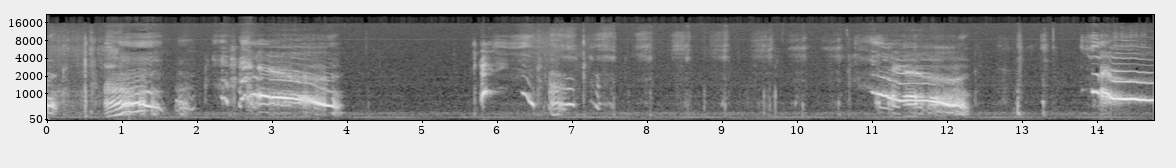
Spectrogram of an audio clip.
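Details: A pet dog howls while its owner's sister is away, long wavering tones sliding downward in several bouts with pauses between, a person speaking softly to calm it in the gaps.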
